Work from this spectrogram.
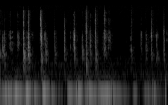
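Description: Typing on a computer keyboard in an Excel session: quick, uneven bursts of close, crisp key clicks with short pauses, quiet and without speech.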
